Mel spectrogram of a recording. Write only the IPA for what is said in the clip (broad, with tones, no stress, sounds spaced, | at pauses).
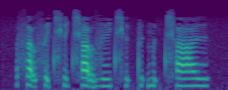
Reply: sʰ a̰˦˨ ʊ̯ sʰ ɛ̰˦˨ t͡ɕʰ ḛ˦˨ t͡ɕʰ a̰˦˨ ʊ̯ z e˦ t͡ɕʰ ɪ˦ ʔ t ɪ˦ ʔ m ɪ˦ ʔ t͡ɕʰ a˦ ɪ̯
